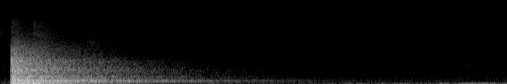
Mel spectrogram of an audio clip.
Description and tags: Queneau porte reson 01
fermeture d'uen forme dans un hall reverbérant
